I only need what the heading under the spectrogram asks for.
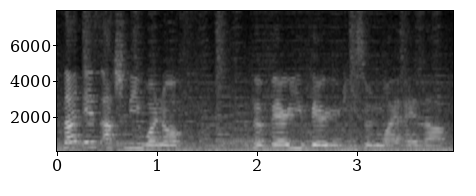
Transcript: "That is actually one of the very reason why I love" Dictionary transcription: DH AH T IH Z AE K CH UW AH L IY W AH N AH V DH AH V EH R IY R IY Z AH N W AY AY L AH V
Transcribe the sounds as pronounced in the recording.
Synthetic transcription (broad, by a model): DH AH T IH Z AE K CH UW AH L IY W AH N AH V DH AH V EH R IY R IY S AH N W AY AY L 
